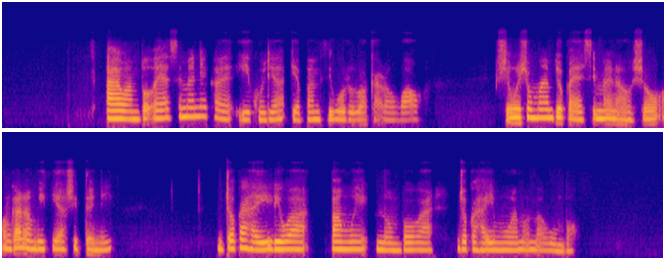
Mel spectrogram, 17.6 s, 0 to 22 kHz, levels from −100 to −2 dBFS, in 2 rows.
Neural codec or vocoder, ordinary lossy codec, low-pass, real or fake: codec, 16 kHz, 1 kbps, X-Codec, WavLM features, trained on Multilingual LibriSpeech; Opus, 16 kbps; 7.2 kHz; fake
